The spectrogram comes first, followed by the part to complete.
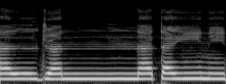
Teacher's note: کلمت الجنتین میں حرف النون کے تشدید کو ظاہر کریں گے اور اسے 2 حرف کے برابر پڑھیں گے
